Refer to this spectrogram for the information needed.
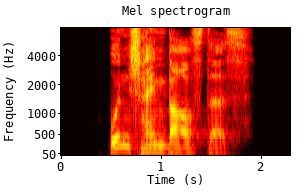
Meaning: strong/mixed nominative/accusative neuter singular superlative degree of unscheinbar
- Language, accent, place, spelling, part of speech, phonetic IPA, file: German, Germany, Berlin, unscheinbarstes, adjective, [ˈʊnˌʃaɪ̯nbaːɐ̯stəs], De-unscheinbarstes.ogg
